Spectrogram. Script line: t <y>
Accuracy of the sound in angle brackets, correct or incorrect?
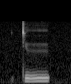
correct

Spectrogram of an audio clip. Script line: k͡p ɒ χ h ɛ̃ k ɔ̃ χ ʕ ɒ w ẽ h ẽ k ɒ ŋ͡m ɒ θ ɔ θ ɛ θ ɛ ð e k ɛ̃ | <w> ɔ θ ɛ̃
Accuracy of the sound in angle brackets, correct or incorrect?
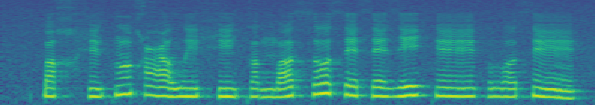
incorrect: β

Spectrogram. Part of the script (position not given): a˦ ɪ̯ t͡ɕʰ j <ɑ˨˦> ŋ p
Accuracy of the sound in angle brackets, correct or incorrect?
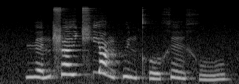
incorrect: ɑ˥˨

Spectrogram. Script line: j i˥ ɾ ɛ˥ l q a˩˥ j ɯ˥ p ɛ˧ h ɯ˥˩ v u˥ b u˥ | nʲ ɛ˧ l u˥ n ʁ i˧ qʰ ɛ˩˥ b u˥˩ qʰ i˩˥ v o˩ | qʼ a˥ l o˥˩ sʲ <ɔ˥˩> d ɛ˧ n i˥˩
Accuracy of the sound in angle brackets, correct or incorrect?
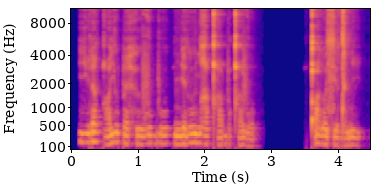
incorrect: o˥˩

